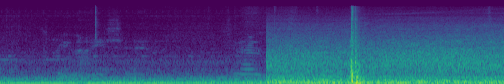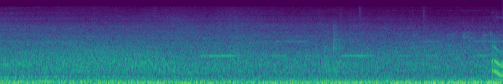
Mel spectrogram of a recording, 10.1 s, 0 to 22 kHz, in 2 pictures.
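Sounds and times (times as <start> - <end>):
road traffic rumble: 0.0 - 10.0
sharp knock: 3.5 - 3.8.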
